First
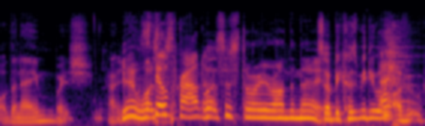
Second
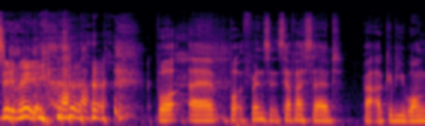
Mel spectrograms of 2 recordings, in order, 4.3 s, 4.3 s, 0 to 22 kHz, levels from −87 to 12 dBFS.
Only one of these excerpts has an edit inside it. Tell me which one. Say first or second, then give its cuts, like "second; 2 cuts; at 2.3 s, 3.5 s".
first; 1 cut; at 1.7 s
